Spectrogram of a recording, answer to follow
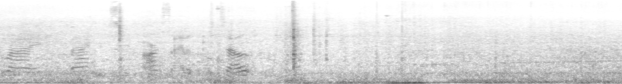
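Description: Road and wind noise from a moving open-sided shuttle cart, a steady low rumble, with a deeper rumble swelling about four seconds in.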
